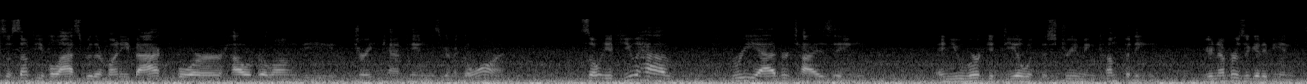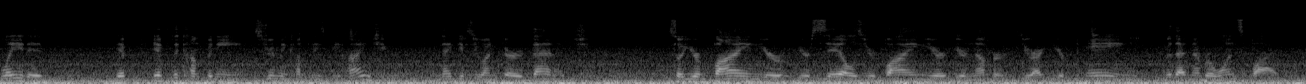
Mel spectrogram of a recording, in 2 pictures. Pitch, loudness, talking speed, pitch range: 105 Hz, -30 LUFS, 170 wpm, 80-115 Hz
